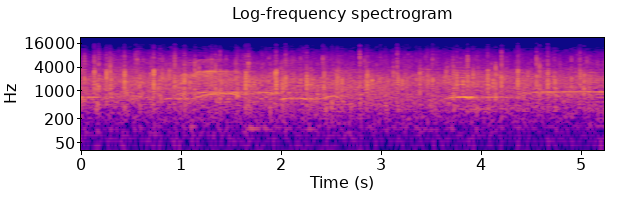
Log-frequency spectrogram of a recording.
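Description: A jazz big band plays in a large hall.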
